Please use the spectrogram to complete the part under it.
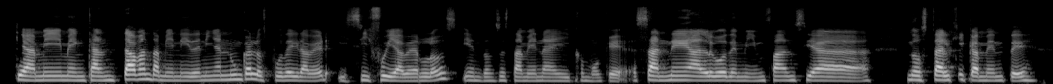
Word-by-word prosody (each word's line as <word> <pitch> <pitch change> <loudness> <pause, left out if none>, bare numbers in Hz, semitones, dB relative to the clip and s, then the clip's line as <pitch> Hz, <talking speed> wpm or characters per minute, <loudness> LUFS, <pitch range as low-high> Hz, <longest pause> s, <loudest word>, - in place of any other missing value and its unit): que 220 -2 +5
a 190 -1 +5
mí 195 +1 -1
me 195 -1 -2
encantaban 195 +5 +4
también, 190 -4 -2
y 180 - -4
de 180 +1 -1
niña 200 +2 -4
nunca 225 +3 +2
los 215 -5 0
pude 190 -1 -1
ir 185 - -2
a 175 - +1
ver, 175 +3 -5
y 170 - -11
sí 195 +7 -6
fui 185 0 +1
a 170 - +2
verlos. 180 +11 -2
Y 190 - -8
entonces, 180 0 -8
también 175 -1 -4
ahí 170 -1 -6
como 170 -3 -11
que 160 -2 -5
sané 200 0 +2
algo 190 0 +3
de 185 0 -3
mi 180 -1 -8
infancia 185 -2 0 0.3
nostálgicamente. 190 -3 +1
190 Hz, 180 wpm, -24 LUFS, 180-200 Hz, 0.3 s, que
